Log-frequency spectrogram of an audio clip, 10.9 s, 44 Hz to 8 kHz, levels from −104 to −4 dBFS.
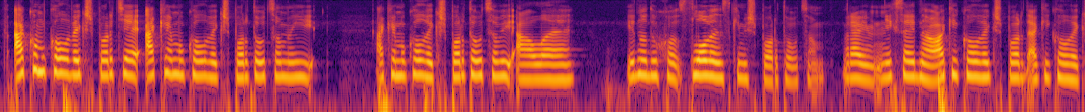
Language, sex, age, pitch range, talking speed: Slovak, female, 20-39, 210-235 Hz, 105 wpm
